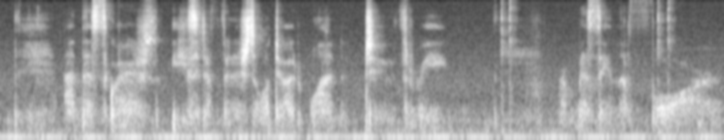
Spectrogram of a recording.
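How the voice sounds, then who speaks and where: Whispering at a very slow pace, a woman's loudness swings widely over noticeable background noise. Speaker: ASMR puzzle streamer. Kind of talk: ASMR puzzle-solving commentary. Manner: whispered, soft-spoken.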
